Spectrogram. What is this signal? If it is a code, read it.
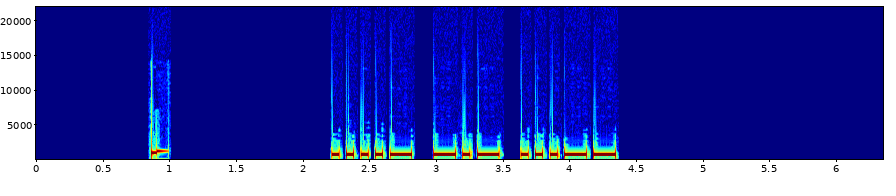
Morse code, heard as a keyed tone, about 22 wpm, 700 Hz. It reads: 4K3
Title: Callsign Prefixes for Top 100 DXCC - 22wpm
